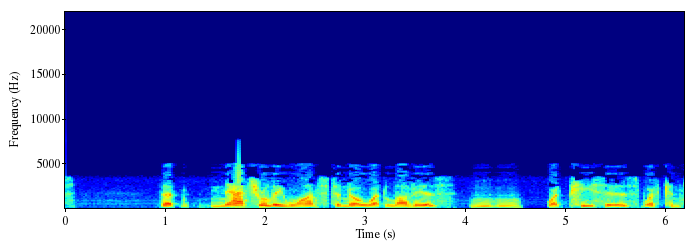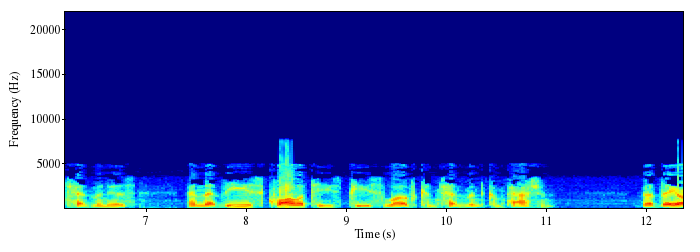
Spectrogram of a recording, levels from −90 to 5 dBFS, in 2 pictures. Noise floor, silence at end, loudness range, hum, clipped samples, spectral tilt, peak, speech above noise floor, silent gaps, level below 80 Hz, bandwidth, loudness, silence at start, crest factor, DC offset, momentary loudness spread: -58 dBFS; 0 s; 6 LU; none; 0.1%; -7 dB/octave; 0 dBFS; 41 dB; none; -66 dBFS; 8 kHz; -18 LUFS; 0 s; 18 dB; under 0.1%; 15 LU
